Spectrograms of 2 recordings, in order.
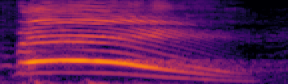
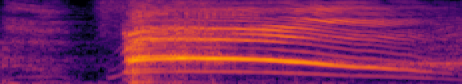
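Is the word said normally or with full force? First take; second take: normally; full force. First: It is said at normal strength. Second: It is shouted with full force.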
